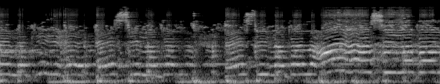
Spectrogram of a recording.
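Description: Music: an Indian film-style song with a singing voice over a steady drum beat.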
